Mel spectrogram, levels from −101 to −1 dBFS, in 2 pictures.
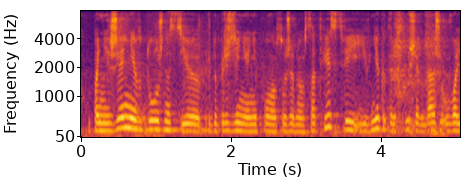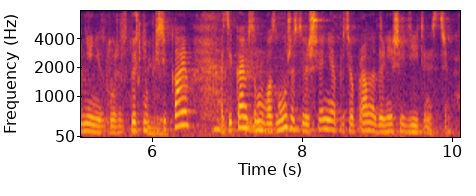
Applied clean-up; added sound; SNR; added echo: none; none; none; none.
